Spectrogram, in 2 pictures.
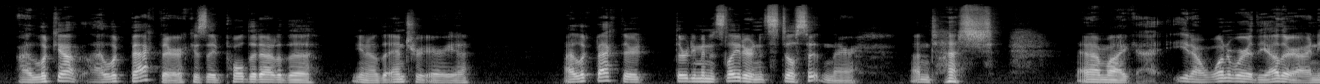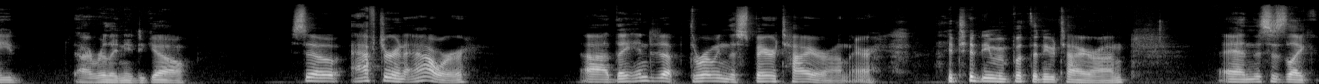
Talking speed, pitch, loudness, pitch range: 175 wpm, 115 Hz, -19 LUFS, 100-140 Hz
